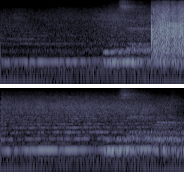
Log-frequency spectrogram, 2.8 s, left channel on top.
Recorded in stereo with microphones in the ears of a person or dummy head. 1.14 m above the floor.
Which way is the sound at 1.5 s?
5° left (ahead or behind).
